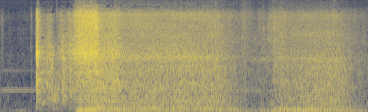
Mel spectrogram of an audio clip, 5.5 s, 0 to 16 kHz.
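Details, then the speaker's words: Chevy Astro van jump-started with an AUTOONE 4000A portable jump starter reading 16 volts. A short crank, then the engine catches, runs roughly for seconds and sags away, not staying running. Cause suspected, not confirmed. Starts then stalls. "This jumper literally has the cranking power to crank it few times. Right now the issue, the van is not staying on, but listen to it."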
